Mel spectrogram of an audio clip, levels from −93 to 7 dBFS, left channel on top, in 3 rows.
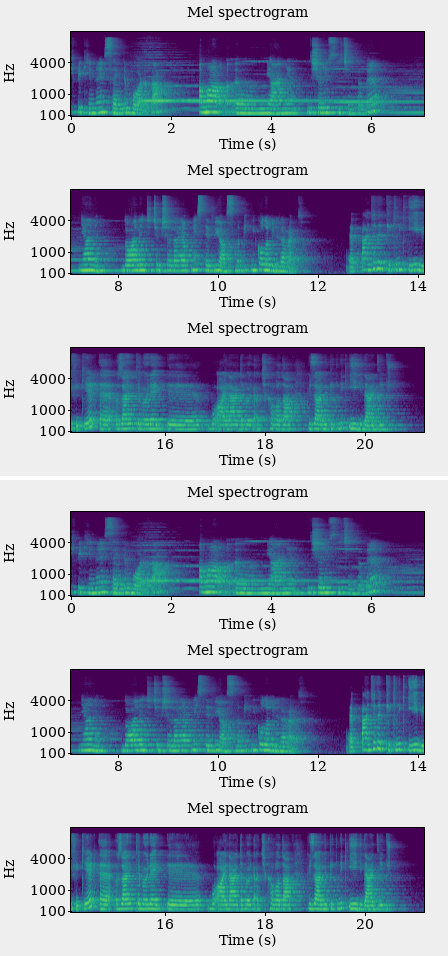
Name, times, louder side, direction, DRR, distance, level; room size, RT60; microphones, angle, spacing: voice 1, 0.0-1.8 2.6-6.1 7.2-7.7 8.1-11.5, left 2 dB, 50° left, 1 dB, 1.0 m, -23 dB
sound 1, 1.2-9.1, left 8 dB, 80° left, 0.8 m, -34 dB
voice 2, 12.6-18.5 18.9-20.5, right 3 dB, 25° right, 6 dB, 0.3 m, -24 dB
8.0 x 3.9 x 3.7 m, 1.1 s
head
